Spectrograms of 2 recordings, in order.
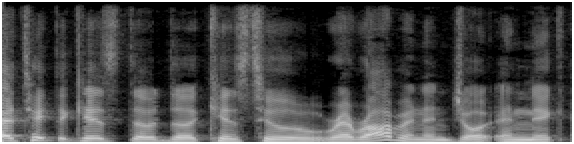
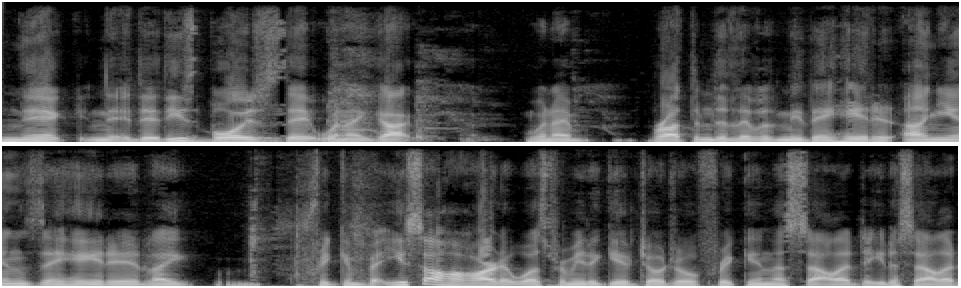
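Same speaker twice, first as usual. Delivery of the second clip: ordinary talk, nothing marked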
